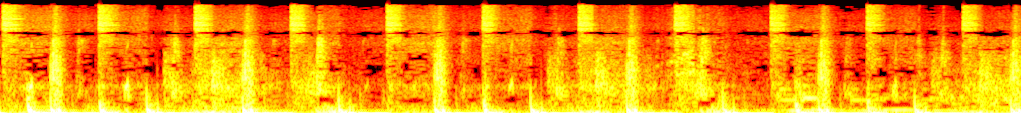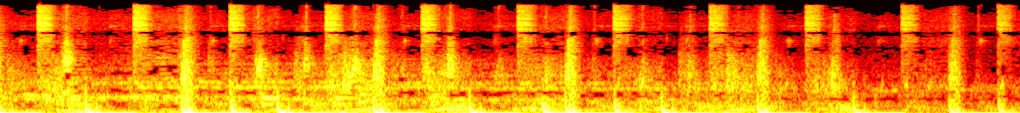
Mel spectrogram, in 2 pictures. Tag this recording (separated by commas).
Music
